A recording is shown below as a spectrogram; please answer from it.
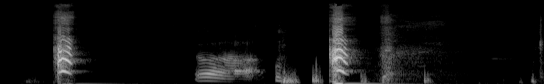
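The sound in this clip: A person mimics the noise a cat makes at about five in the morning after climbing onto the bed and scratching at the duvet. The imitation is a few short, nasal wailing cries and throaty yowls of varying pitch, separated by silences.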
